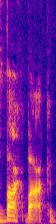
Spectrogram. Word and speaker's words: Bok Bok: And that's where the Bok Bok comes from. Even though it's spelled B-O-K-B-O-K. – Naturally. – Yeah, it's Bok Bok.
